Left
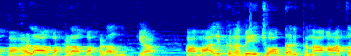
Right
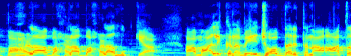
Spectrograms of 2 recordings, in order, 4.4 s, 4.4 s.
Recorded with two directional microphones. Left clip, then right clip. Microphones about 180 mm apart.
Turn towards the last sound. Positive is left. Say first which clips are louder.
# left 1 dB
turn(degrees=-20)  # may be behind; listen again after turning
